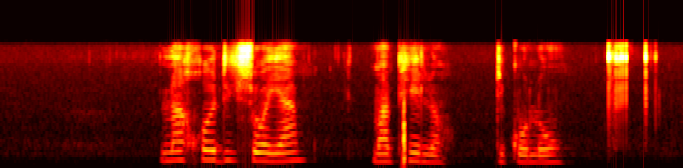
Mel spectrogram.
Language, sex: Northern Sotho, female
